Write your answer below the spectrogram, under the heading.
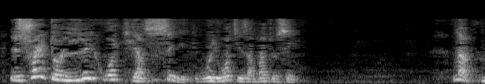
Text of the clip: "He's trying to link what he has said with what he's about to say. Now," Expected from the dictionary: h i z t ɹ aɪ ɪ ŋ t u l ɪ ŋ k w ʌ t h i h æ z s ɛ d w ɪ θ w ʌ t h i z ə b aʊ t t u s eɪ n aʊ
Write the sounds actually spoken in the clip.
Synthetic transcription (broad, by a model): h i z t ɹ aɪ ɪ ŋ t u l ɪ k w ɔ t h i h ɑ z s ɛ d w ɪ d w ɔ t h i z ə b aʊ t t u s eɪ n aʊ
